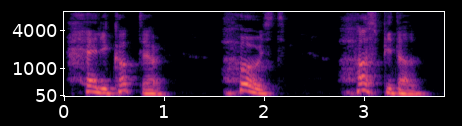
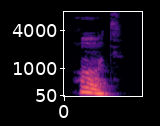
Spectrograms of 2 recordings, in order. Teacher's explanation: And in French, you don't pronounce the H. So you only know because you read it.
